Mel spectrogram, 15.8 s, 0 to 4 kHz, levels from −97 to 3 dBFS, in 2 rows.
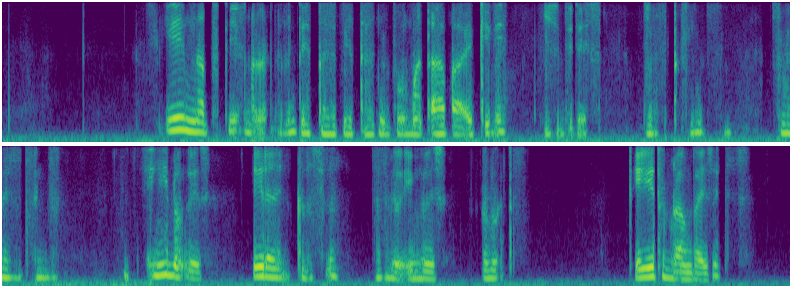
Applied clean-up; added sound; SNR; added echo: neural diffusion model UNIVERSE++.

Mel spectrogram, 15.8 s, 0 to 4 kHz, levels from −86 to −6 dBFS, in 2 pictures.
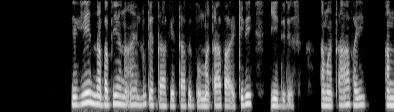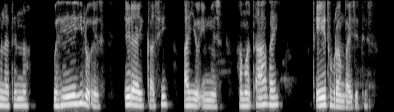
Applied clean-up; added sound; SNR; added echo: none; none; none; none.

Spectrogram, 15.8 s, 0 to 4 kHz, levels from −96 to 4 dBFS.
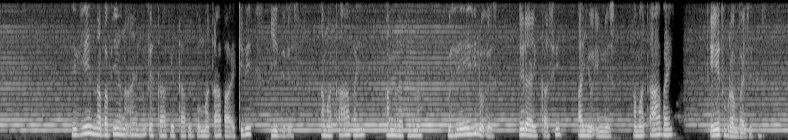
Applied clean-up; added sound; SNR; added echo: none; Bowed string instrument; 6 dB; none.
